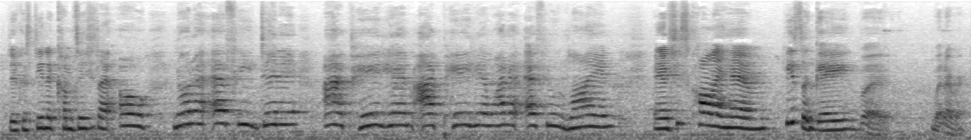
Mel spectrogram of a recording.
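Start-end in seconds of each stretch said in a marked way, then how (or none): 1.2-6.2 mock going off. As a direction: imitate an outraged denial. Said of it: "she's just going off at everybody".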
